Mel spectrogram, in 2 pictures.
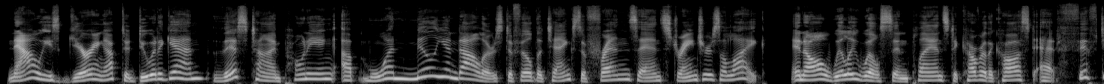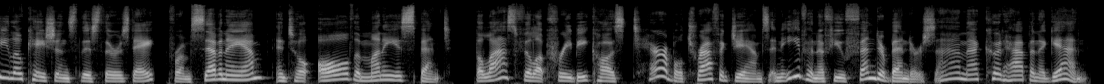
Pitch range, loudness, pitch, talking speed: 160-240 Hz, -23 LUFS, 195 Hz, 180 wpm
